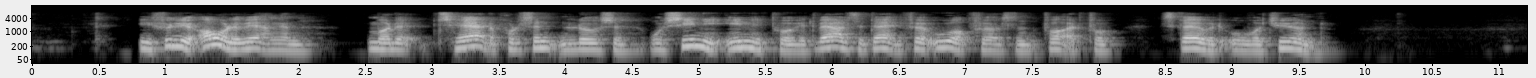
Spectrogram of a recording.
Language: Danish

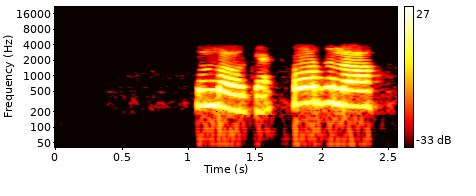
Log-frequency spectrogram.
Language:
Punjabi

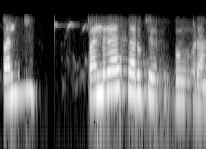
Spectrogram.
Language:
Maithili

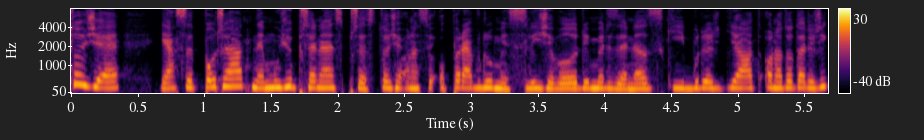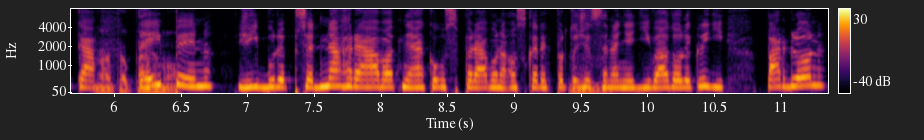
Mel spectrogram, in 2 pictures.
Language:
Czech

